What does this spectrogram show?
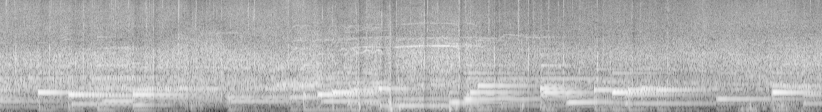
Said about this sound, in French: Le Zénith, les applaudir encore plus fort.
